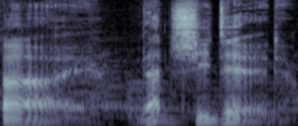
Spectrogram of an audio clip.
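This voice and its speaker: A man's voice: low-pitched, very animated, very slow, soft background music, full character voice. A man voicing a blunt, protective young male student in a game, folksy and plain-spoken. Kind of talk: game voice acting.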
